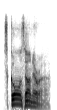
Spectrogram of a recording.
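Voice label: "scorzonera", British English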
